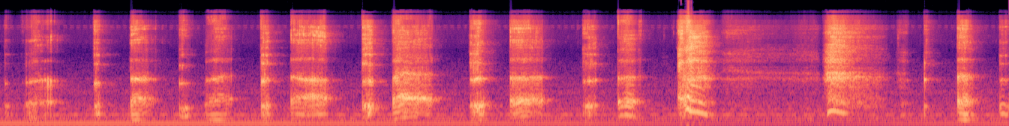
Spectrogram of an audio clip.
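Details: A rapid series of about twenty loud, croaky burps in ten seconds, mostly short, some slightly longer and drawn out; repeated burping.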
